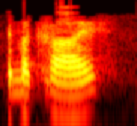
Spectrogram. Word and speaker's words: maqui: No, M-A-Q-U-I. – Q-U-I, okay. – Yeah. – And how do you pronounce that? – Mackay.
